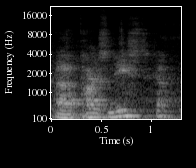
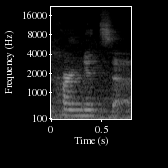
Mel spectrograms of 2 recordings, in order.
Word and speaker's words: Parnizca: Parista. I haven't heard that one before. It's Parita. Parnit. It doesn't look like it. So, so the ZC is a T.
